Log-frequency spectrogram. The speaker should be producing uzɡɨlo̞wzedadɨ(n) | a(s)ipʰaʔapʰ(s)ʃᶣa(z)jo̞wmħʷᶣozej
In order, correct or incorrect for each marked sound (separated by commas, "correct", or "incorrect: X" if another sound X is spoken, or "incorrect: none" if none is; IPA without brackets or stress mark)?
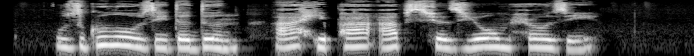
correct, incorrect: ħ, correct, correct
